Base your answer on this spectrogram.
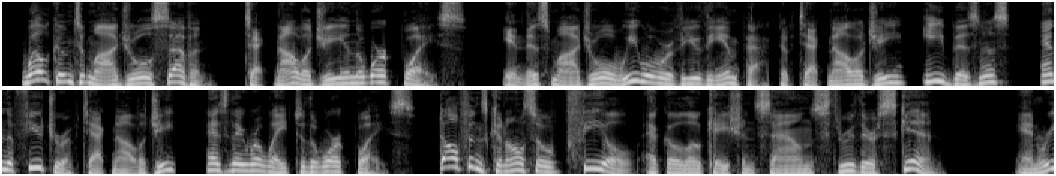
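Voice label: e-learning, male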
